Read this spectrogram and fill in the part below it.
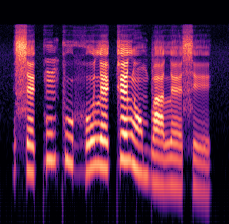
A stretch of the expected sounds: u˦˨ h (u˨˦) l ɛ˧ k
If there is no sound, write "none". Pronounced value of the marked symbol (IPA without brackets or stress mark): o˨˦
